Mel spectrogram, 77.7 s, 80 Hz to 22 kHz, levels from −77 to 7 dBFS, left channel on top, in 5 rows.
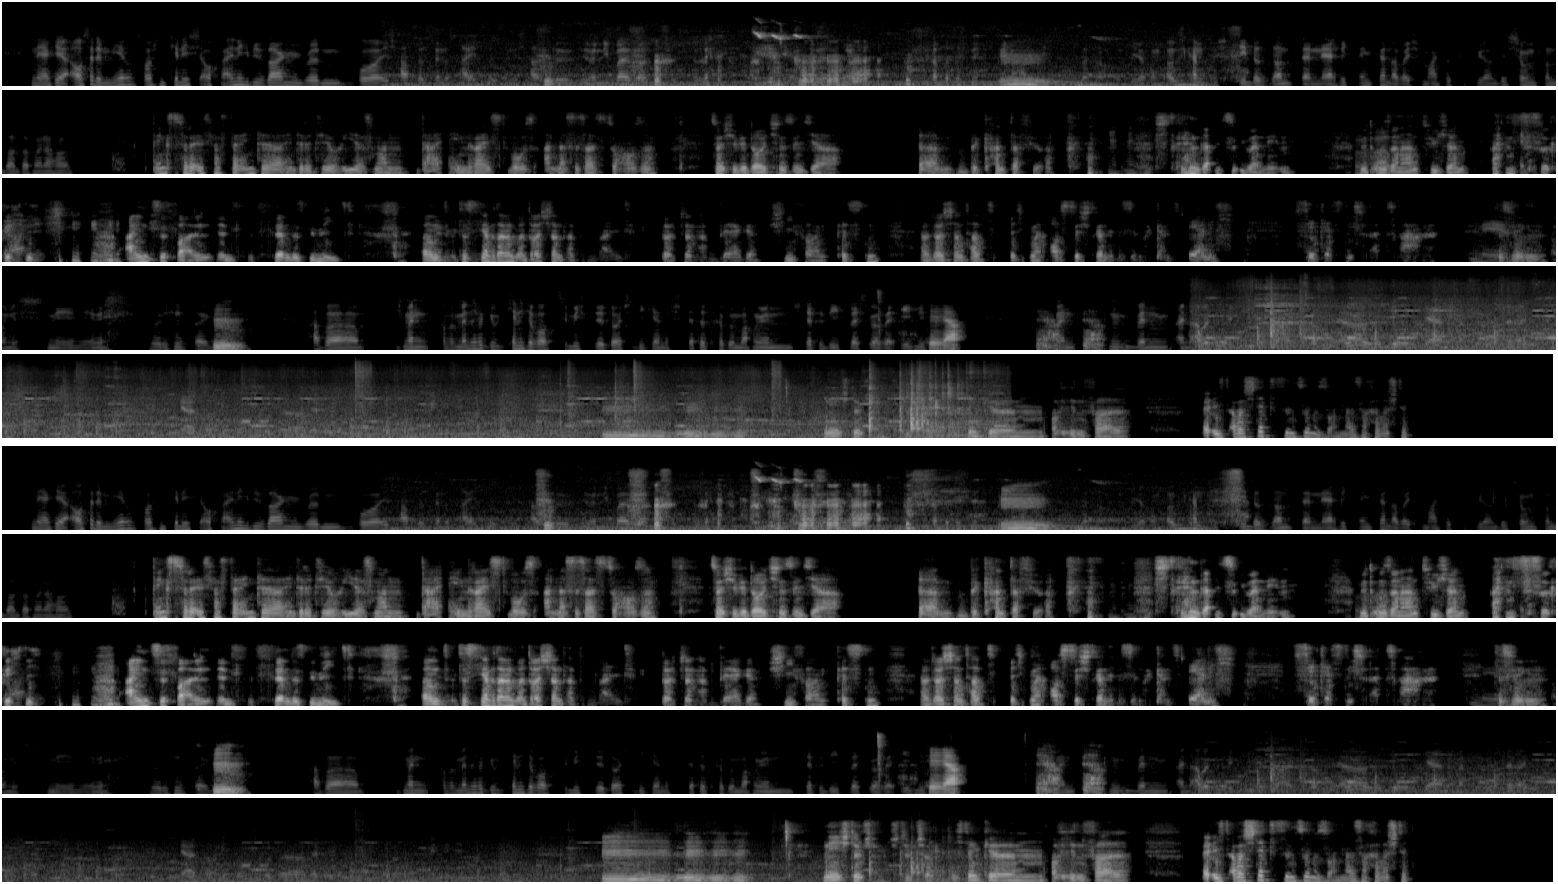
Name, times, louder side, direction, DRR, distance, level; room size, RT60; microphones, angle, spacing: voice 1, 0.0-6.5 6.9-8.6 9.2-10.5 10.8-16.2 16.7-16.8 26.6-26.9 29.1-29.5 30.6-32.3 32.5-32.7 35.4-35.9 38.1-38.2 39.2-39.3 40.5-40.6 45.7-48.8 49.7-50.2 50.6-56.1 57.1-57.4 57.7-60.4 60.7-66.9, left 4 dB, 60° left, 2.1 m, -50 dB
sound 1, 3.8-12.2, left 1 dB, 5° left, 0.5 m, -41 dB
voice 2, 6.3-6.7 7.0-7.1 7.5-8.7 9.0-9.3 10.0-10.5 12.3-12.4 16.6-16.8 17.0-23.9 24.7-26.5 26.9-28.5 28.8-31.4 32.0-37.4 37.7-45.4 45.7-46.5 48.7-49.1 55.9-56.3 57.0-57.6 68.2-76.3, right 6 dB, 75° right, 0.6 m, -34 dB
sound 2, 58.5-72.3, left 9 dB, 90° left, 0.4 m, -40 dB
head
